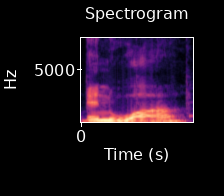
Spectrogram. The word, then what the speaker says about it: ennui: Like there's anxiety, there's envy, there's embarrassment, ennui, in May, you know what, my words aren't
